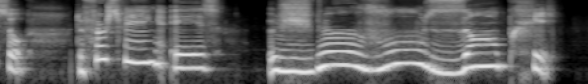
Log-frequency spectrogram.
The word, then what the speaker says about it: je vous en prie: So the first thing is je vous en prie. I know it's hard to pronounce right. We have the je and the sound. Je vous en prie.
